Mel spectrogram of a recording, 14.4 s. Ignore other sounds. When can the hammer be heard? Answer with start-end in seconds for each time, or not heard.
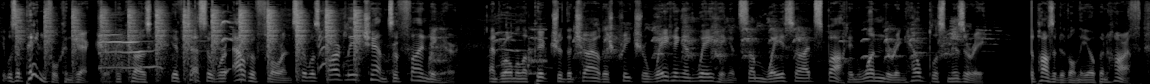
0.1-4.6.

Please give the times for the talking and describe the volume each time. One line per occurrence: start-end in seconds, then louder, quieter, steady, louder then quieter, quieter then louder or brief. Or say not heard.
0.0-14.3 steady.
